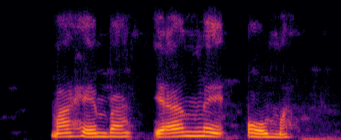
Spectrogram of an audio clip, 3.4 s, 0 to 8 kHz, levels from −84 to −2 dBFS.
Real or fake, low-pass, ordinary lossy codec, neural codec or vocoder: fake; 7.2 kHz; Opus, 24 kbps; codec, 16 kHz, 4 kbps, FunCodec, trained on LibriTTS, 50 frames a second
